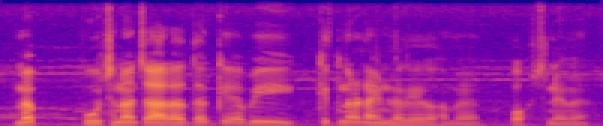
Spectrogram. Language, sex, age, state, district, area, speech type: Urdu, male, 18-30, Delhi, Central Delhi, urban, spontaneous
